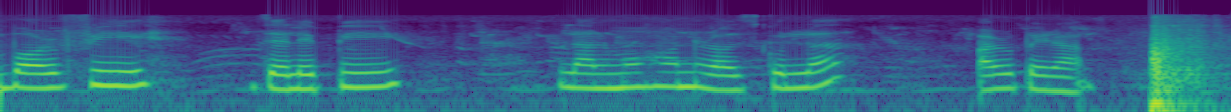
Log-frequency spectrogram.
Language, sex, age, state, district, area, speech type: Assamese, female, 18-30, Assam, Dibrugarh, rural, spontaneous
